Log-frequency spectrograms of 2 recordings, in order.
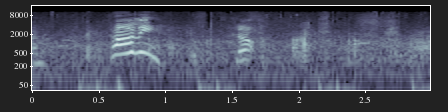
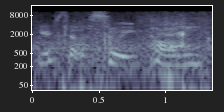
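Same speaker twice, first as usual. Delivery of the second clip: tender; 5 semitones lower, 8 dB quieter than usual. Real, not acted. Tender talk to the dog.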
